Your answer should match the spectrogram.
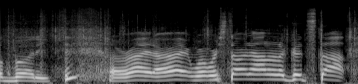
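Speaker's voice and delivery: ordinary talk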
